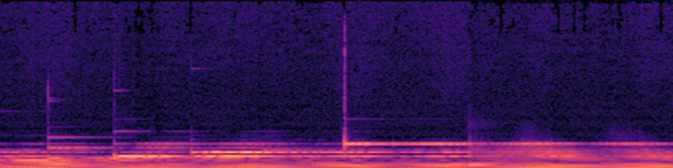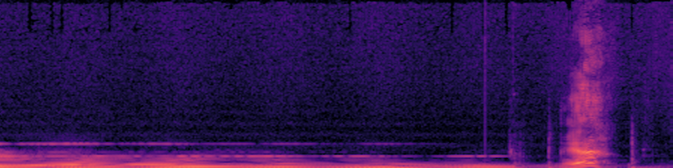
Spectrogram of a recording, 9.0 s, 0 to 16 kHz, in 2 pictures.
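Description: Chords on a Rhodes MK8 electric piano run through chorus and phaser effects swirl and sweep in a slow, pulsing wobble. The notes ring and gradually fade, and a short voice sound follows near the end.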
